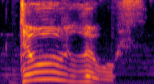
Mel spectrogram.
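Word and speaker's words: Duluth: it wrong it's d l u t h do loose d l d l u t h spell that again Del what did you say d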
